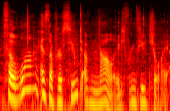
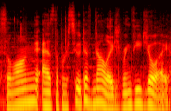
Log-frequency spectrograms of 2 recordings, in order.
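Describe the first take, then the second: First: It is read in an imitated character voice. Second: It is read in the speaker's own normal voice.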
